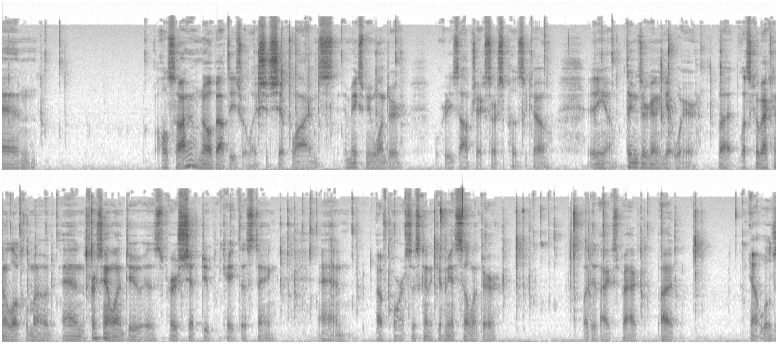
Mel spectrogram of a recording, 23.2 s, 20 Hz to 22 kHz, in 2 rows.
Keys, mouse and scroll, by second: 0.0-0.6 scroll down 2, 0.6 shift+middle click, 1.4-1.9 scroll down 4, 1.9 scroll up 1, 2.1 middle click, 4.1 alt+g, 4.7 ctrl+z, 5.1 middle click, 6.0-6.6 scroll up 1, 6.6-7.5 scroll up 2, 7.5-7.9 scroll down 2, 7.9 shift+middle click, 8.3-8.8 scroll up 2, 9.0 shift+middle click, 9.8 KP_Divide, 10.5 KP_Divide, 11.7 shift+middle click, 12.2 middle click, 12.8 q, 14.8 shift+click, 16.1 shift+middle click, 17.1-17.4 scroll up 2, 17.5 shift+middle click, 17.6-18.0 shift+scroll down 3, 18.0 ctrl+r, 18.3 click, 18.8 right click, 19.3 ctrl+r, 19.5 click, 19.8 right click, 20.1 3, 20.4 shift+middle click, 20.6-21.1 scroll up 2, 21.1 shift+scroll down 1, 21.2 shift+middle click, 21.9 c, 22.1-22.7 scroll down 1, 22.7 click.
